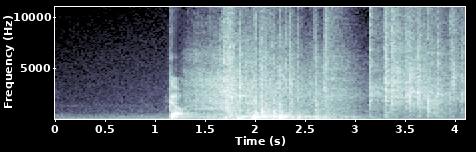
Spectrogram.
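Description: Four die-cast Hot Wheels cars rolling down an orange plastic four-lane track, a rushing rattle that builds and fades over about a second and a half, then a run of sharp clacks near the end as they reach the end of the track.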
